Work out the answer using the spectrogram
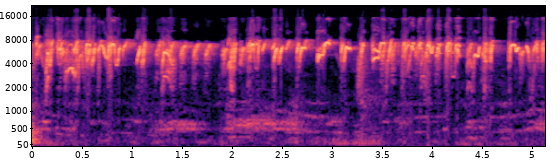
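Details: A continuous stream of shrill, rapid twitters from a Crimson sunbird, with sharp tiny notes packed closely together. A quiet low murmur runs beneath.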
